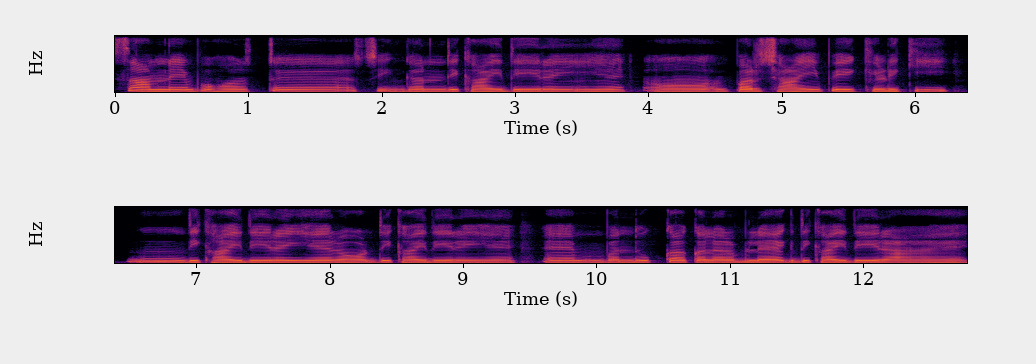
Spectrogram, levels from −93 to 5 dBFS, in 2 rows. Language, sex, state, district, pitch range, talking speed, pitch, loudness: Hindi, female, Bihar, Gopalganj, 205-225 Hz, 135 wpm, 210 Hz, -27 LUFS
